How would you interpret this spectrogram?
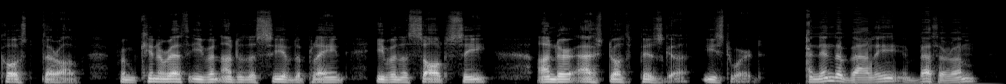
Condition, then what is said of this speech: No condition.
